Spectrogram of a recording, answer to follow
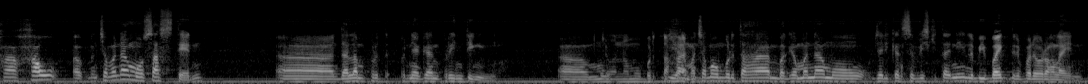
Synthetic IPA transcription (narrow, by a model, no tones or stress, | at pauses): hahawəmat͡ʃamanamawsast̪ɛn | ʔədalamp | pərniaɡaːnpəɾint̪ɪŋni | ʔəmbərt̪ajamat͡ʃamːabərt̪aɦanbaɡajmanamawd͡ʒadikansərvɪski̥t̪ainiləbɪhbaɪk̚daɾipadaoɾaŋlaɪ̰n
